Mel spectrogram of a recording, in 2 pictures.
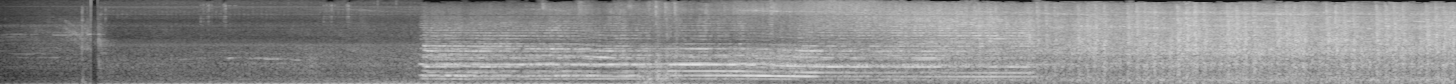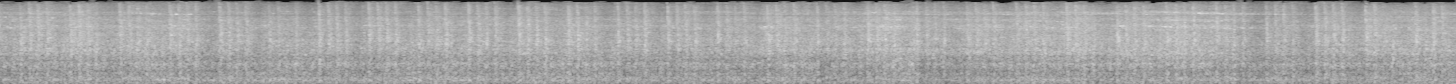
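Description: Train passing: a low steady hum, then the train horn sounds about four seconds in for several seconds, dropping in pitch near its end. After the horn, a steady rumble with a rapid clickety-clack of wheels on the rails.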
